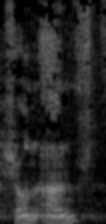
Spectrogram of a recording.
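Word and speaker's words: Xiong'an: Mili Państwo, ta nowa strefa Siong'an, właściwie tak to się wymawia, no, jako że jest blisko Pekinu, tuż pod Pekinem można by rzec, przyciąga uwagę szefostwa chińskiego.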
